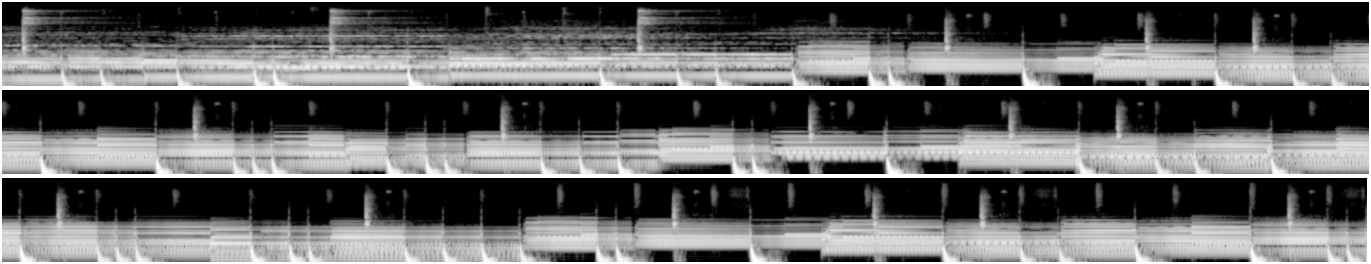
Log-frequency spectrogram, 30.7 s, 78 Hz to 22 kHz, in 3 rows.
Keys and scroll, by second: 0.9 space, 4.4 ctrl+d, 5.4 ctrl+d, 5.5 ctrl+-, 7.7 ctrl+d, 9.0 ctrl+d, 10.0 ctrl+d, 10.9 space, 11.8 ctrl+d, 12.7 ctrl+d, 14.9 ctrl+z, 16.4 ctrl+-, 18.0 ctrl+d.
